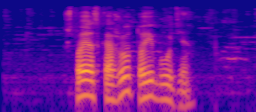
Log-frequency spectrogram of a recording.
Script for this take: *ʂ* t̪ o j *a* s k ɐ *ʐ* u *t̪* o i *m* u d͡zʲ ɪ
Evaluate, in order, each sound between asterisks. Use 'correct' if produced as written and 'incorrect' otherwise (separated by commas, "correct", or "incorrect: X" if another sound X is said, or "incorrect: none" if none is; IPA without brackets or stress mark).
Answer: correct, correct, correct, correct, incorrect: b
